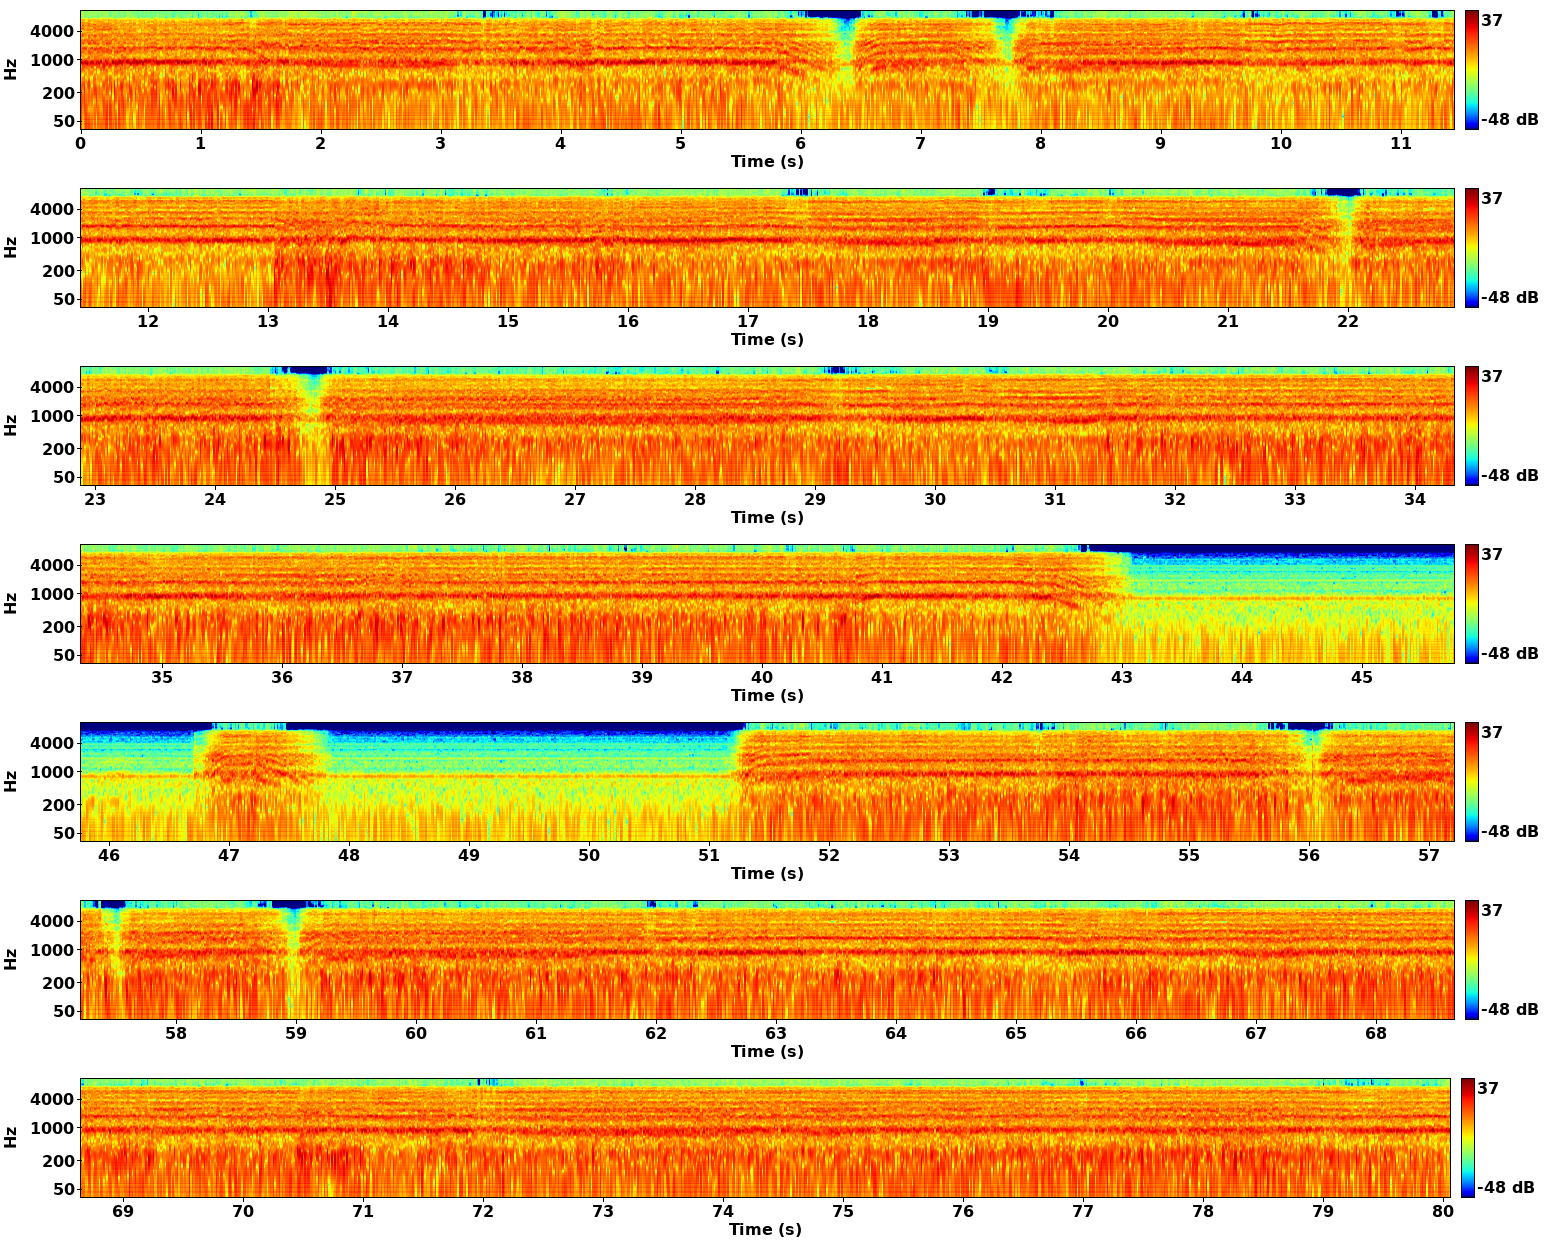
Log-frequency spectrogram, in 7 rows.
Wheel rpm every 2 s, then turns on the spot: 230, 220, 210, 100, 180, 230, 240, 230, 220, 210, 200, 170, 160, 210, 220, 220, 230, 220, 220, 230, 230, 100, 0, 30, 0, 40, 230, 200, 140, 140, 210, 220, 230, 220, 230, 220, 210, 220, 230, 220.
none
